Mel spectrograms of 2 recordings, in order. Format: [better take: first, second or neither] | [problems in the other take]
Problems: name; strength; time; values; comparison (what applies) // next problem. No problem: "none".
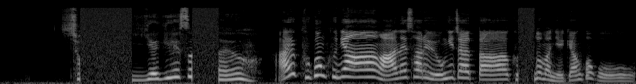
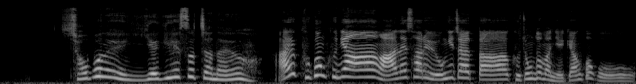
second | audio cutting out; filled with static; at 1 s for 0.5 s, at 2 s and at 5 s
